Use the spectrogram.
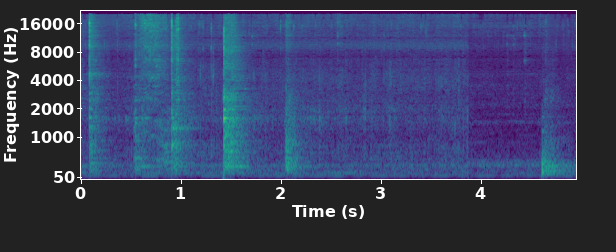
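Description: Potatoes being stirred with spices in a pan over a medium flame, with a few sharp scrapes and clinks of a utensil against the pan over a faint, quiet background, no talking.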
